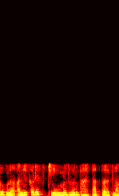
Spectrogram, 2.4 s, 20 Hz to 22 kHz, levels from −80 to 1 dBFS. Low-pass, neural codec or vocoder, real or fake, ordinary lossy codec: 3.6 kHz; codec, 44.1 kHz, 3.4 kbps, Pupu-Codec; fake; AAC, 32 kbps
